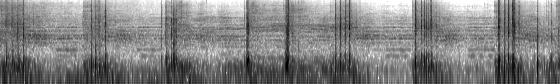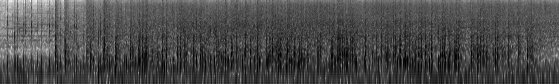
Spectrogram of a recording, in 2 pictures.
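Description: Fireworks display: single shots and shell bursts about once a second for the first ten seconds, then from about ten seconds in a dense barrage of bursts and crackle.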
